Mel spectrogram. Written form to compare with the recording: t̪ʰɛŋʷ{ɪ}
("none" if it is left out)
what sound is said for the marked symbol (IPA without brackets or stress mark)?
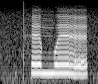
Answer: ɛ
